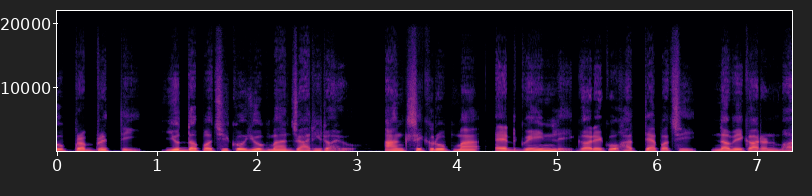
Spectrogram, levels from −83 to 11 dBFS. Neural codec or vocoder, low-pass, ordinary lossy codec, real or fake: autoencoder, 48 kHz, 128 numbers a frame, DAC-VAE, trained on Japanese speech; 19.8 kHz; none; fake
